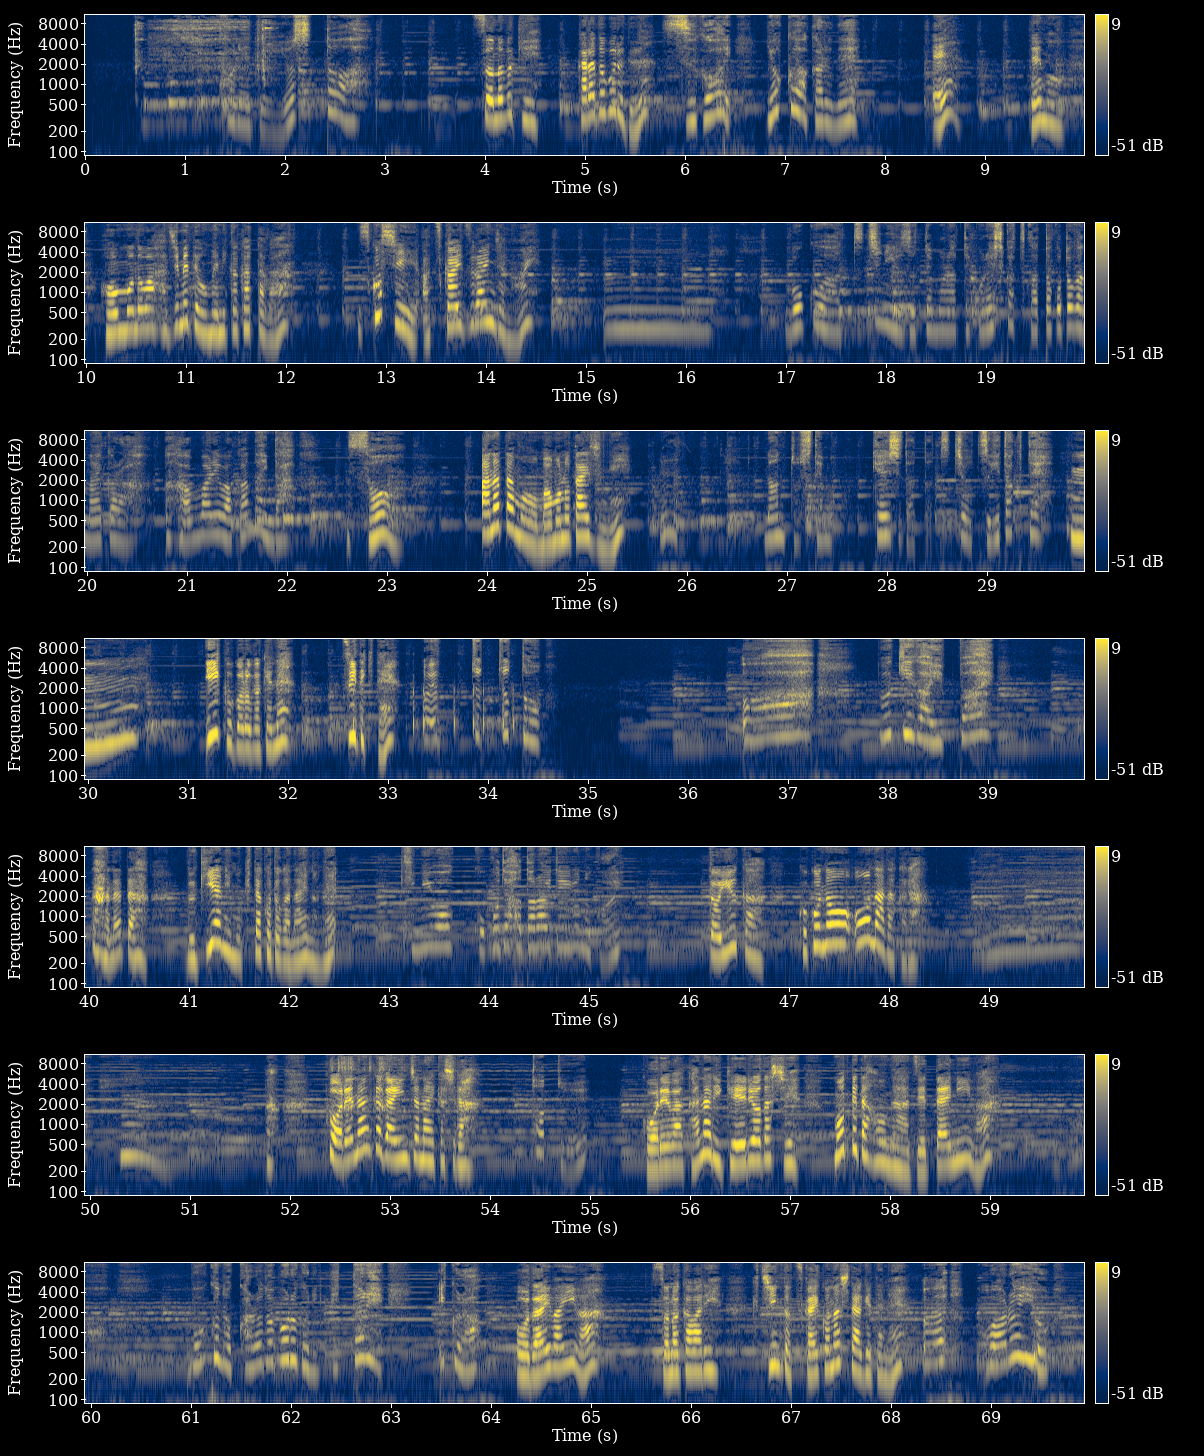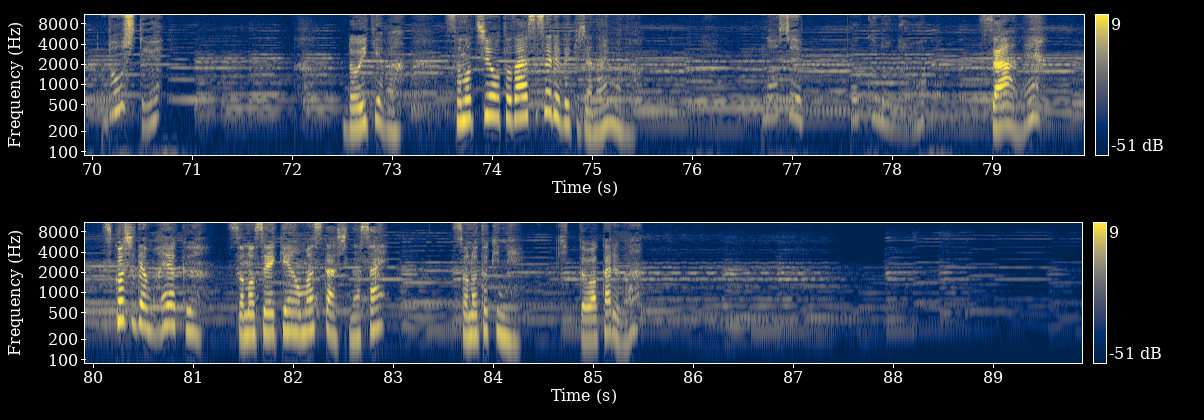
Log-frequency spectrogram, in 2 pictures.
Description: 【コラボ声劇】剣に選ばれし者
